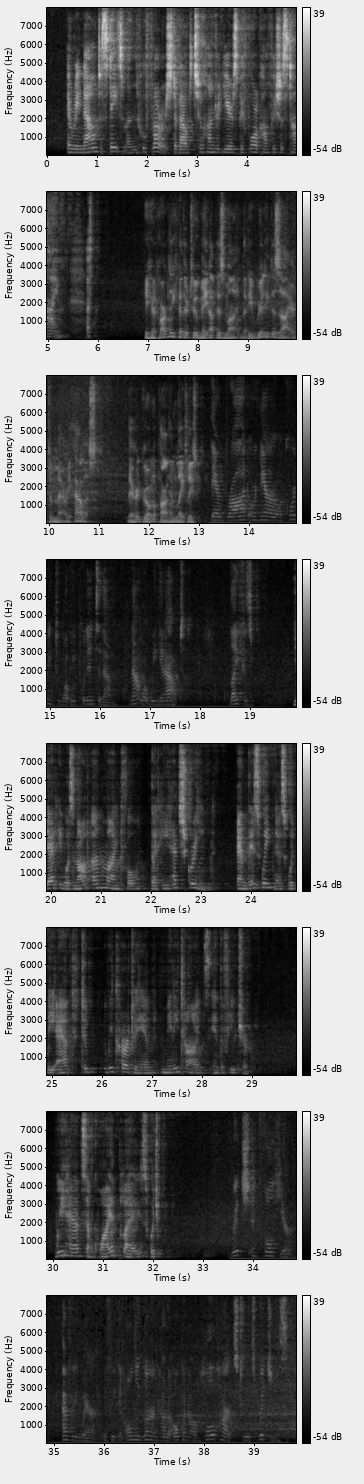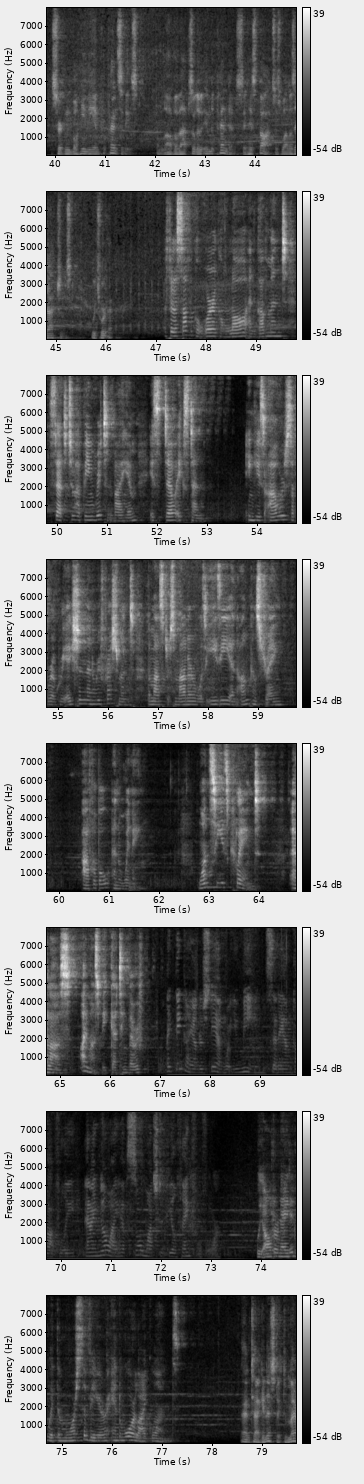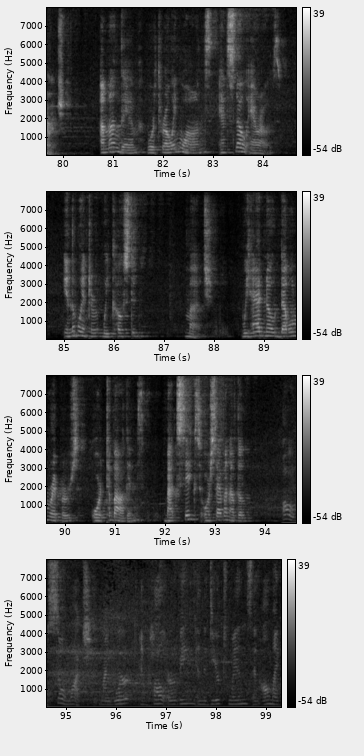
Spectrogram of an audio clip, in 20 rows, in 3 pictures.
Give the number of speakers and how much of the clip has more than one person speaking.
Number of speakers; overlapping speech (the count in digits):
4, no overlap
